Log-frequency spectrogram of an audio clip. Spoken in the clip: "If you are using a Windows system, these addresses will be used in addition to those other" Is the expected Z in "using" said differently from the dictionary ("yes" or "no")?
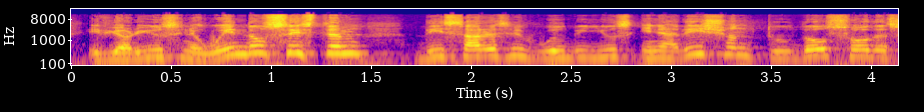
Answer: yes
